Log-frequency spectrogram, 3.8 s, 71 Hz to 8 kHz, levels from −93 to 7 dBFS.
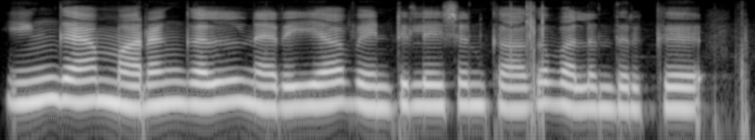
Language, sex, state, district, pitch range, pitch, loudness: Tamil, female, Tamil Nadu, Nilgiris, 220-245 Hz, 235 Hz, -13 LUFS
